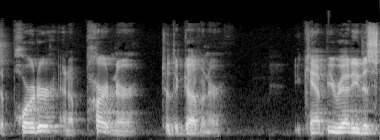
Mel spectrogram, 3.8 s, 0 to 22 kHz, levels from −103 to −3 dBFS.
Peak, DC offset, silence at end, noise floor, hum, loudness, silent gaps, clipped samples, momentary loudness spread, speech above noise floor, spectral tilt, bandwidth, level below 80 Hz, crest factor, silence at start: -2 dBFS; under 0.1%; 0 s; -65 dBFS; none; -20 LUFS; none; under 0.1%; 16 LU; 45 dB; -2.5 dB/octave; 11.5 kHz; -74 dBFS; 20 dB; 0 s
